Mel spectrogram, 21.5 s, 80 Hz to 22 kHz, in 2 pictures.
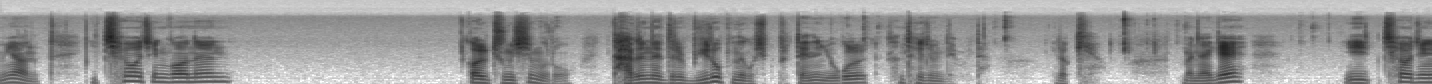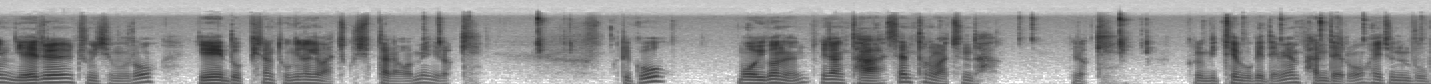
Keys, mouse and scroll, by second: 6.4-7.5 drag, 8.4 z, 13.8 click, 13.8 z, 14.8 z, 17.2 click, 17.2 z, 18.3 click, 19.1 click, 19.1 z, 20.0 alt+click, 20.7 alt+click, 21.3 alt+click.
